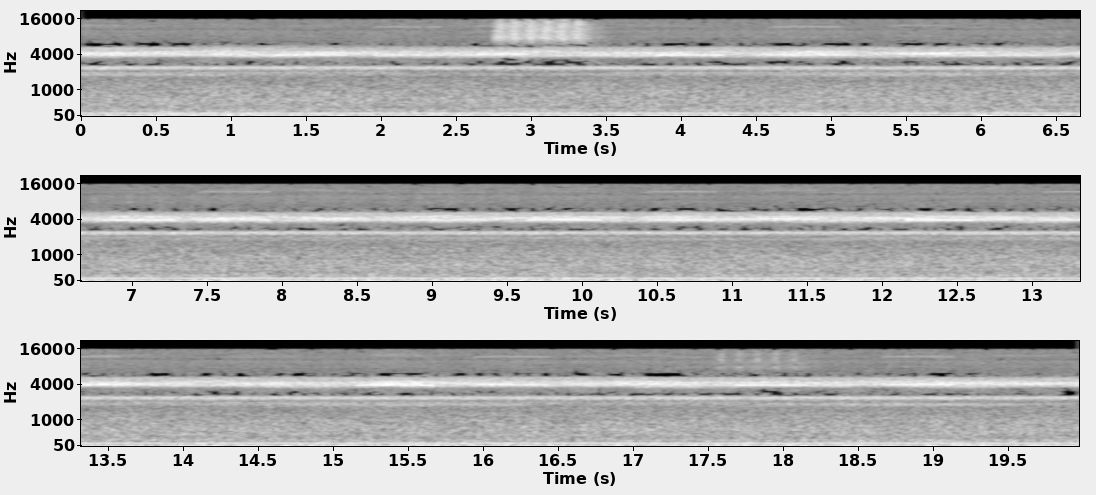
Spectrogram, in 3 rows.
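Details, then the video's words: Crickets singing on an autumn night in the Blue Ridge Mountains, uphill from a gentle stream, recorded in stereo: dense, unbroken high chirring layered in steady bands, with a constant low hum underneath and a couple of brief higher bursts. "Autumn Crickets - 9-Hour Sleep Sound - Fall Cricket Song"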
